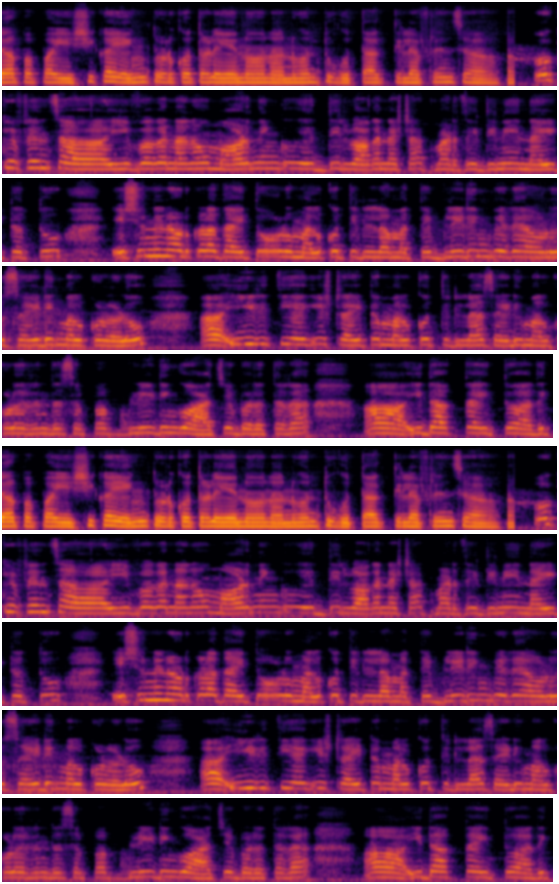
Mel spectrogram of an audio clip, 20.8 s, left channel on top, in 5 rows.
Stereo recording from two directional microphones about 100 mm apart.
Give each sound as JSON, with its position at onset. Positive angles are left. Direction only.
{"t": 0.0, "sound": "speech", "side_deg": -40}
{"t": 4.0, "sound": "speech", "side_deg": 10}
